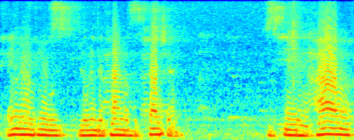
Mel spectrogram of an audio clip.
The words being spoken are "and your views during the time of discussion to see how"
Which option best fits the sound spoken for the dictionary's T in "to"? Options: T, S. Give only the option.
S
